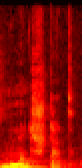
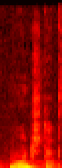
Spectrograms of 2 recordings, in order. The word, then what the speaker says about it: Mondstadt: the actual word, like the actual pronunciation of it is Mondstadt. Mondstadt, like the D is a bit hard maybe, but it's not like a hard word, hard sounding.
